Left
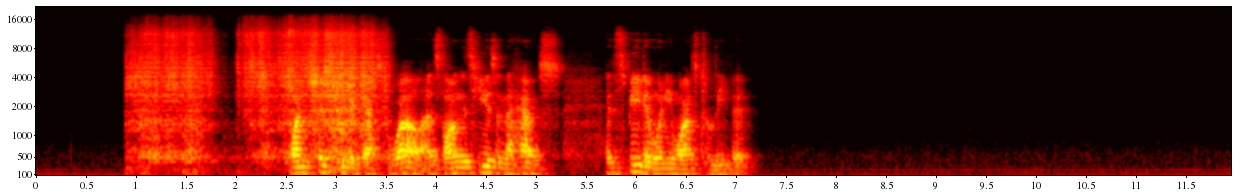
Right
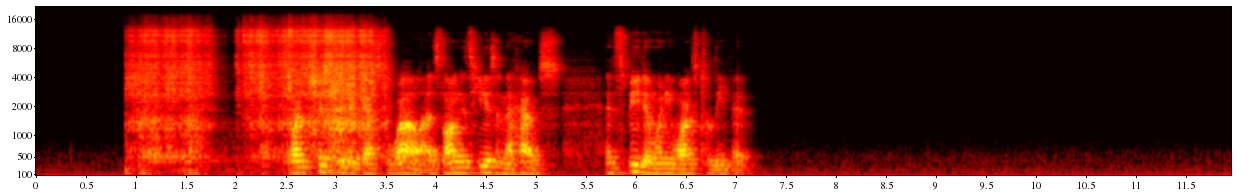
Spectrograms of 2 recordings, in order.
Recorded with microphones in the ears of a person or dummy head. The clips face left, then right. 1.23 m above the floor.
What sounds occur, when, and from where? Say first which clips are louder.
0.9 s crumpling: even; 45° right (ahead or behind), 1.9 m
2.5 s a man speaking: left 2 dB; 10° right (ahead or behind), 2.5 m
